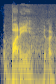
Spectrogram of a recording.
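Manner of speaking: ordinary delivery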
